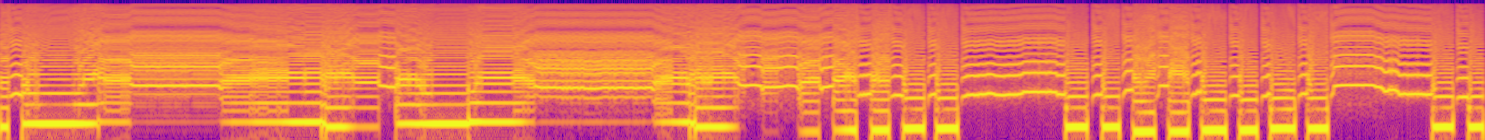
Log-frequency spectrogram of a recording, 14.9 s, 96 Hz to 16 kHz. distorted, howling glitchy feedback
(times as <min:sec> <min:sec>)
0:00.0 0:08.9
